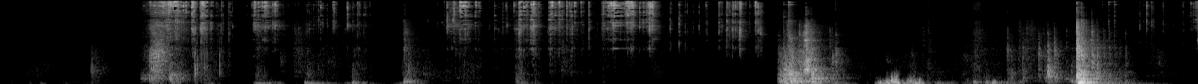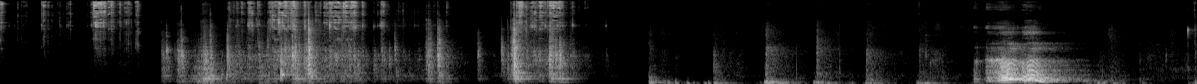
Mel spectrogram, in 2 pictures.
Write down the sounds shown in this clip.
keys, footsteps, door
